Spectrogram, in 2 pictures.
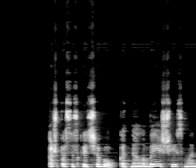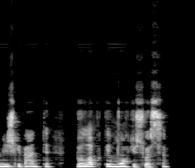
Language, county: Lithuanian, Vilnius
